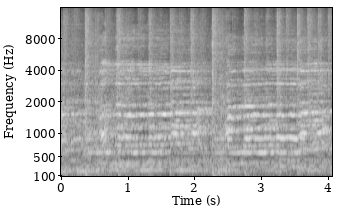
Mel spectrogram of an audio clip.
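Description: Live Brazilian popular music: singing with a handheld microphone over a struck cajón beat, bass guitar and acoustic guitar.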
